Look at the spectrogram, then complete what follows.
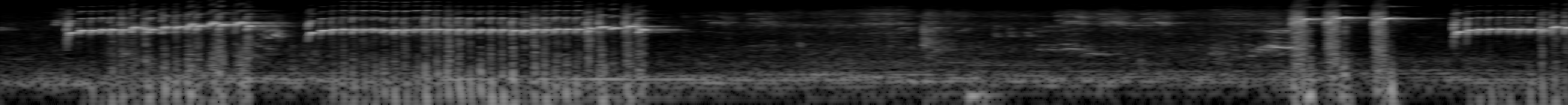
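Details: Small bulbul in an aviary, singing long and persistently on an evening. Two sustained buzzy rattling trills, each about two seconds of rapid repeated notes, then a pause filled with distant bird chirps before another short burst.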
